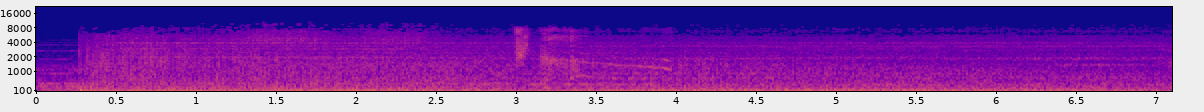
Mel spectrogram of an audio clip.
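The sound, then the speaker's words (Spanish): Atomic bomb explosion over a city: a sudden broad blast opens into a loud, deep, sustained rumbling roar, with a brief sharp crack partway through as the roar continues to the end. “el piloto presiona el interruptor y libera el arma más destructiva de la historia. En 45 segundos explotará arrasando toda la ciudad con ella”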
